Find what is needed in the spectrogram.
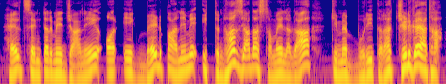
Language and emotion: Hindi, angry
